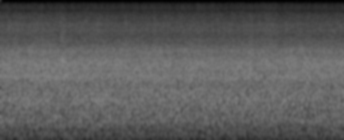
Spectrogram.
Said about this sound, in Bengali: কি পরিমাণে যে বৃষ্টি নামতেছে, অনেক বৃষ্টি নামতেছে।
